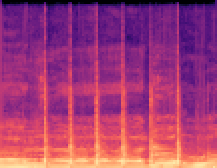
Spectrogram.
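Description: Live amplified band music: a woman sings a slow, ornamented melody into a microphone over sharp hand-drum strokes and a steady low bass.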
